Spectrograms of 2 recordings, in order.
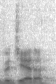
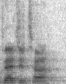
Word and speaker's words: Vegeta: forget what the word itself is it's actually pronounced vegeta yeah vegeta vegetable um i want to say vegeta tales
